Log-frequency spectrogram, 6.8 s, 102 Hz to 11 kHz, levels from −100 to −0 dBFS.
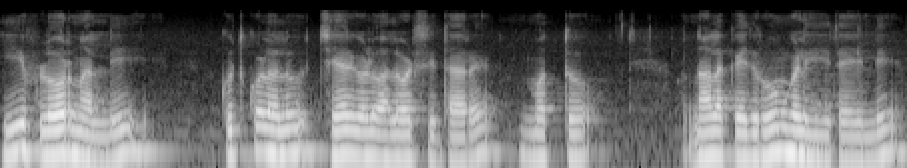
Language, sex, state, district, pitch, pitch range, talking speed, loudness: Kannada, male, Karnataka, Bangalore, 145 Hz, 135-155 Hz, 115 wpm, -18 LUFS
